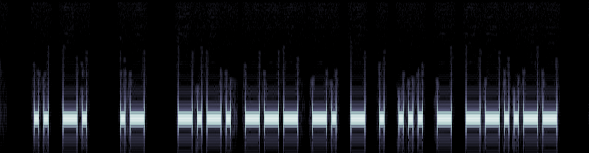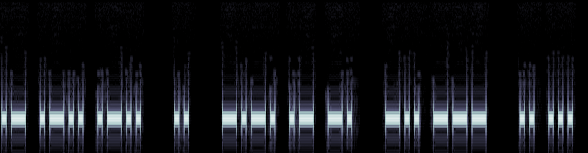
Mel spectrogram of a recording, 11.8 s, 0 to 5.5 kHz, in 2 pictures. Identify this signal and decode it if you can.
Morse code, heard as a keyed tone, about 25 wpm, 600 Hz. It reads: IN A CONTEST, ALL I CAN DO IS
